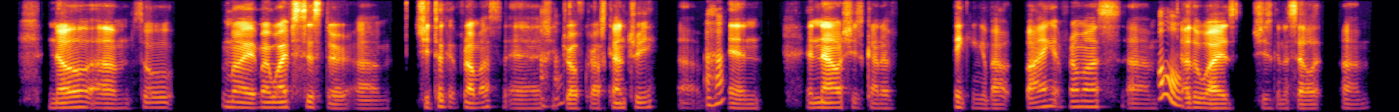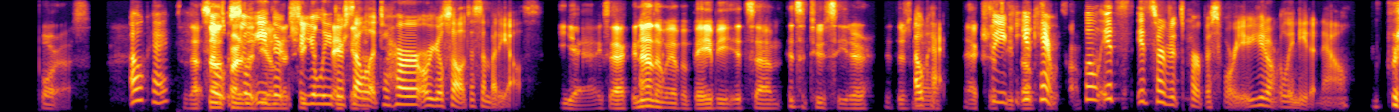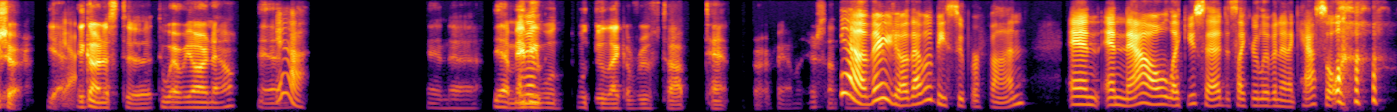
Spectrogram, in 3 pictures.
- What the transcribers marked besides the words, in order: tapping; laugh
- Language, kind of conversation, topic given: English, advice, How can I celebrate a personal milestone?
- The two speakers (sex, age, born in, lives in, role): female, 55-59, United States, United States, advisor; male, 35-39, United States, United States, user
